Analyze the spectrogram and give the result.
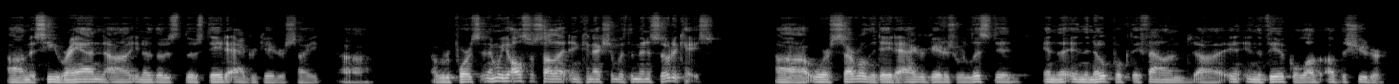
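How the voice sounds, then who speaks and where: A man speaking as a guest in an interview, explaining in an earnest, halting way with many repeated words. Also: lowish voice, steady tone, a little mellow. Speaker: protective intelligence executive, guest. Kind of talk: conversational interview talk.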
